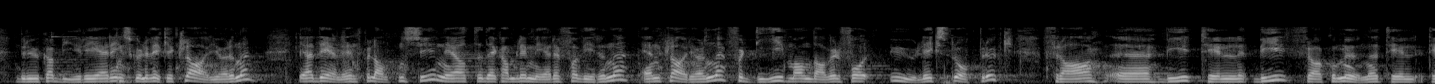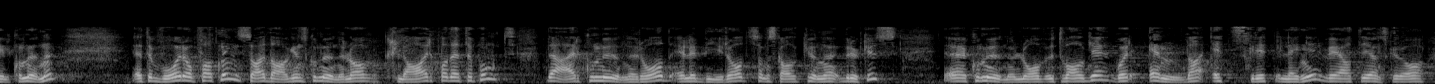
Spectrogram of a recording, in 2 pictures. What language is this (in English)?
Norwegian Bokmål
